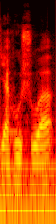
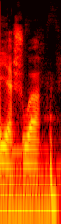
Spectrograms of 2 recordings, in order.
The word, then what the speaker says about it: Yahushua: s'écrit yudav shinim et cela se prononce yahouhua pas yahhua mais la plupart des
